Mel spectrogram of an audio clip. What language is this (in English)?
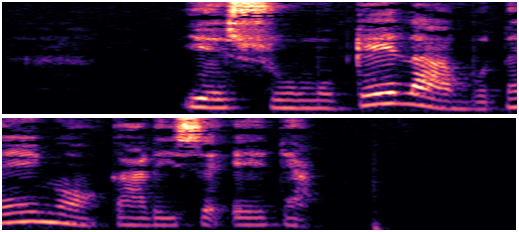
Taroko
